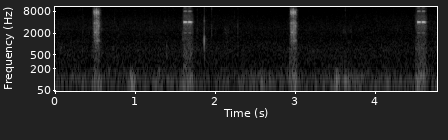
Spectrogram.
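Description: Camera equipment being taken out and handled during ship-watching on the Elbe gives a few sharp, crisp clicks and clacks, some doubled, spaced irregularly over near silence.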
